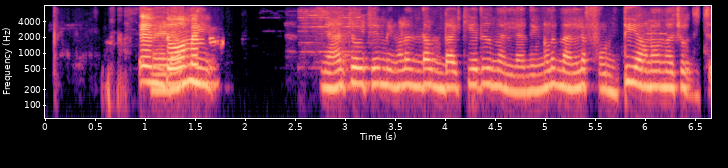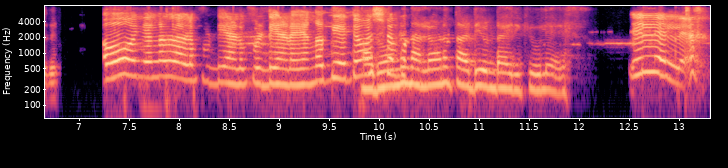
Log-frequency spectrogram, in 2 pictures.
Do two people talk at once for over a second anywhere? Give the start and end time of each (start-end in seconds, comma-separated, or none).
none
